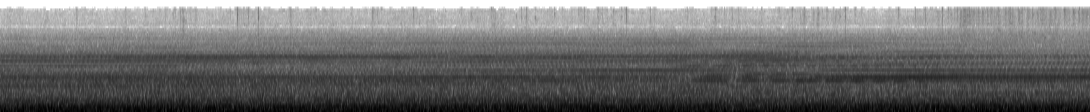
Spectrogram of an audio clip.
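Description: A jet engine roars loudly and steadily with a high whine.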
